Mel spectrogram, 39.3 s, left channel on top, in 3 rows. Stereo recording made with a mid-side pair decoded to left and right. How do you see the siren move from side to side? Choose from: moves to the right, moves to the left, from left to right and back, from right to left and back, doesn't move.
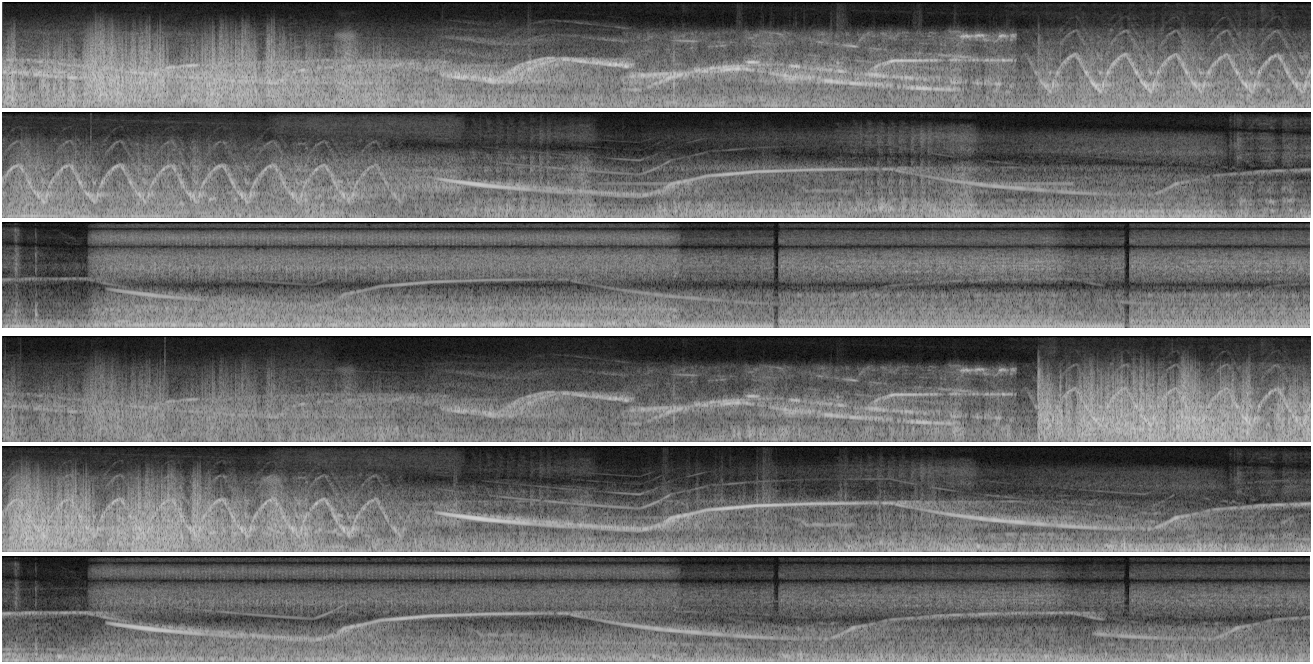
moves to the right.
